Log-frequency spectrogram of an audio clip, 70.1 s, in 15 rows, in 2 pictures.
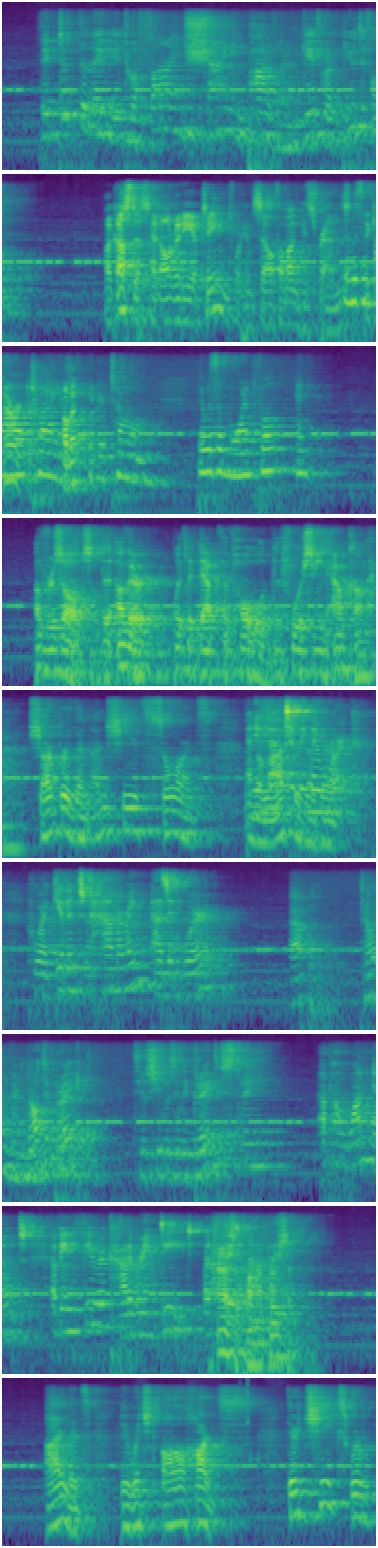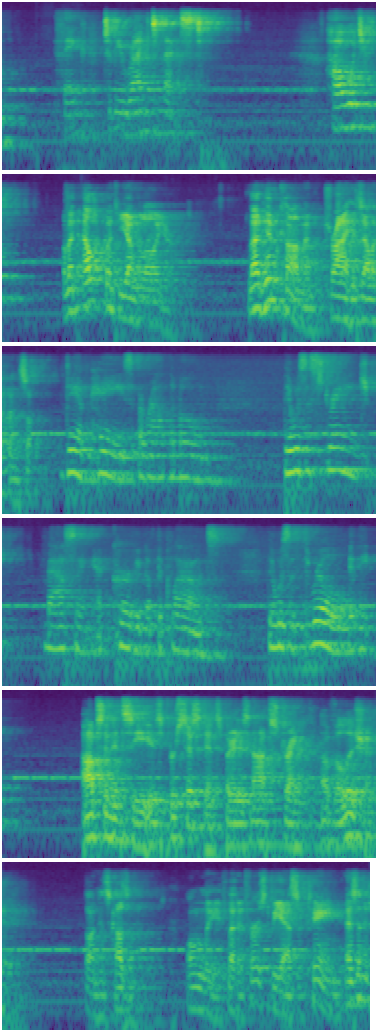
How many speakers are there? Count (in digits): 6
